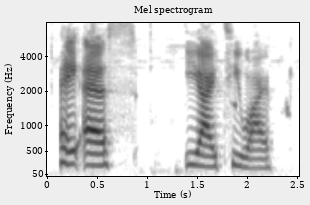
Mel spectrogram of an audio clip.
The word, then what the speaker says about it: aseity: Aseity, not aseity.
